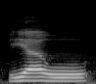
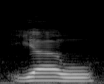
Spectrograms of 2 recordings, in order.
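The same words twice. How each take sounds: No difference in how they are said.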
